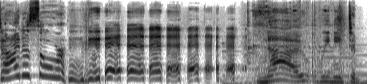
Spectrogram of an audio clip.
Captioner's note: chuckles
